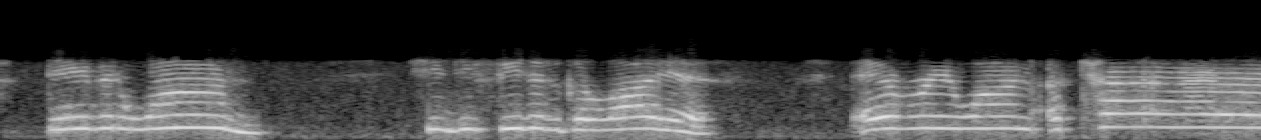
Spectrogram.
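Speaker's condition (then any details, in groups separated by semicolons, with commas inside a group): No condition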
